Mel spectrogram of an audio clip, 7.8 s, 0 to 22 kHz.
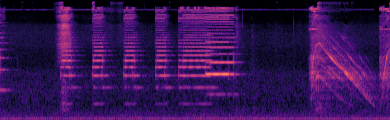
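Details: Xfly Twin 40mm F-18 EDF jet: twin 1413-5500kV motors on 20A ESCs, 4S battery, during throttle calibration; four short electronic beeps and a longer tone, then a brief sweeping fan whine as the motors spin up, normal arming.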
